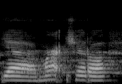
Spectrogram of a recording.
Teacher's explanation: ya-nya di situ kita baca 2 ketuk, karena di situ dia masuk ke dalam bacaan mat tabi'i, fathah diikuti oleh alif.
